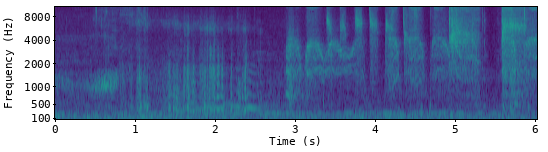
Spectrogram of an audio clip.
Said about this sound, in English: They're tasting. I'm aerating it. That's the noise of me aerating it.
